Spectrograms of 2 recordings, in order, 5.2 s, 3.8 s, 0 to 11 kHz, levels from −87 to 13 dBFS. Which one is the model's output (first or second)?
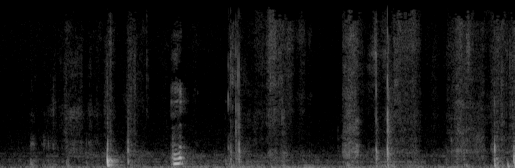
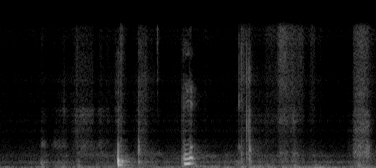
second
